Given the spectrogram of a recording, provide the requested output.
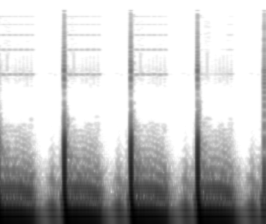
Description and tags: fat synthkick
electronic, kick, loop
